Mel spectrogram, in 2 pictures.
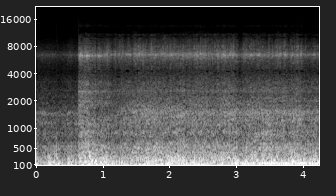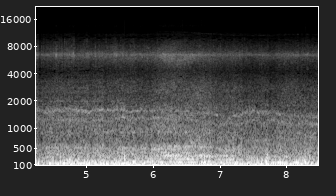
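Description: A motorcycle being ridden along a road: steady wind rush on the microphone over the engine's low drone. The noise steps up suddenly about half a second in.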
